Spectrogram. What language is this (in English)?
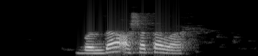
Bashkir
